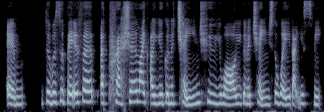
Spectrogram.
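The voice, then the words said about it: Scouse Liverpool accent. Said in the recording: “I am the Scouse scientist ... not that many people down there did sound like me ... not change my accent”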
